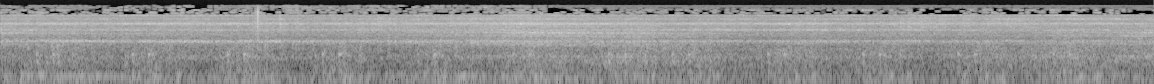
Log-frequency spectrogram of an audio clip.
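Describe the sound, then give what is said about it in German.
A train rumbles steadily past, a loud, continuous roar of wheels and engine with a high metallic whine running through it, no voices heard. “Es kommt aber ein Zug, gell, zum schnell stoppen.”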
